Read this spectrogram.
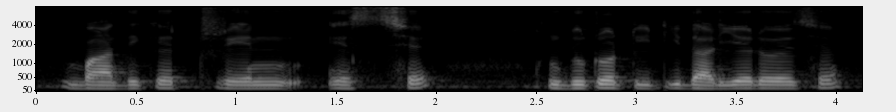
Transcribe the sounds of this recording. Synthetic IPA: bãd̪ʱikeʈɾeneʃt͡ɕʰe | d̪uʈoʈiʈid̪aɽijeɾoet͡ɕʰe

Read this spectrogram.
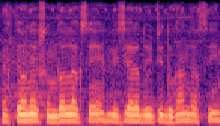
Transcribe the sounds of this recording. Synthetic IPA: ɛkt̪eɔneksund̪ɔllaksenis̬iaɾɛd̪ujʈid̪ukʰand̪ɛksi

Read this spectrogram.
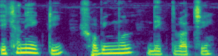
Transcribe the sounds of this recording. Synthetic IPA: ekʰaneek̚ʈi | ʃɔbiŋmold̪ek̚t̪epatːɕʰe

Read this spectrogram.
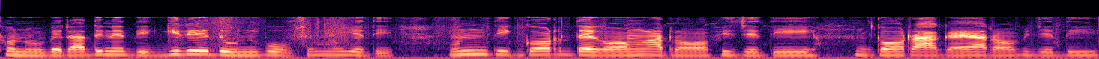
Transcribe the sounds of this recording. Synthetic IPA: t̪ʰɔnubɛɾad̪inɛd̪iɡiɾed̪unbowsimujed̪i | und̪iɡɔɾd̪ɛɡɔŋaɾɔpʰid͡ʒed̪i | ɡɔɾaɡɛjaɾɔpʰid͡ʒed̪i

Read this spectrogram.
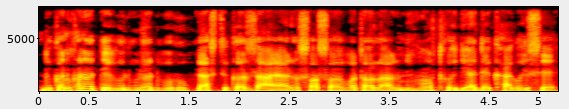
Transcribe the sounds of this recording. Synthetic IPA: dʊkankʰɔnɔtːebulbuɹɔtboɦuplastikɔzaɹaɹusɔsɔjpɔtɔlaɹunimɔktʰojdijadɛkʰaɡojsɛ

